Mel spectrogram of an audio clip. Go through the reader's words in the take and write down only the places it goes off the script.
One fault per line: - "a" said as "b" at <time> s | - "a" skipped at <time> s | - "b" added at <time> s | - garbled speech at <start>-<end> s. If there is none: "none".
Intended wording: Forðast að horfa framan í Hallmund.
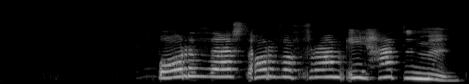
- "að" skipped at 2.5 s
